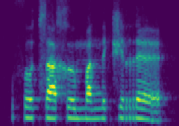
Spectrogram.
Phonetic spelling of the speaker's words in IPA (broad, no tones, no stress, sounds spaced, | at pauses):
θ o t͡s a x ɵ m a n ə t͡ʃ ə r ɛ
